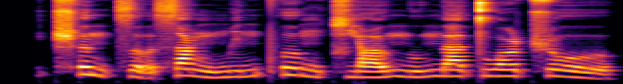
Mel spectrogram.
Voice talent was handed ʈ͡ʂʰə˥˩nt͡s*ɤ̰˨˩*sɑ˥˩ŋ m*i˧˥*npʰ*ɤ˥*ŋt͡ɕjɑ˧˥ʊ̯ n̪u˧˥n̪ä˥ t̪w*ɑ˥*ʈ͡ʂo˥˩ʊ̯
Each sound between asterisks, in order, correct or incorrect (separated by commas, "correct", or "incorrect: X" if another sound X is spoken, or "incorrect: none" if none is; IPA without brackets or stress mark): correct, correct, incorrect: ɤ˥˩, incorrect: ɔ˥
